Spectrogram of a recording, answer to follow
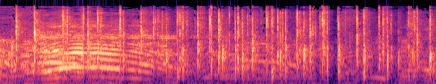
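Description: A voice calls out at the start, then scattered hand claps from several people begin about half a second in and go on irregularly.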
